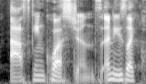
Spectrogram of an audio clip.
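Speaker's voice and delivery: ordinary talk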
